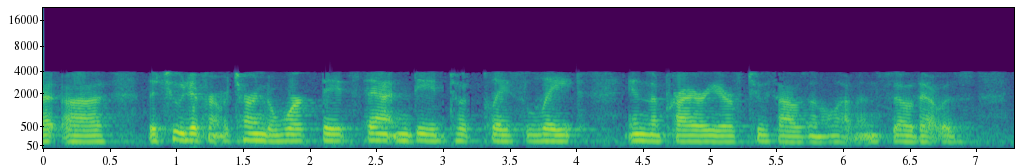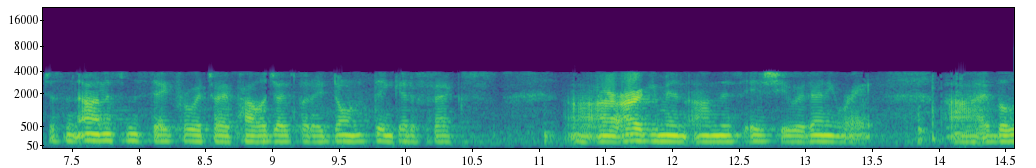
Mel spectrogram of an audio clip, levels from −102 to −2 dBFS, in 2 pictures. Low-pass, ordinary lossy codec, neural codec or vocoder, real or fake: 7.2 kHz; AAC, 16 kbps; none; real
